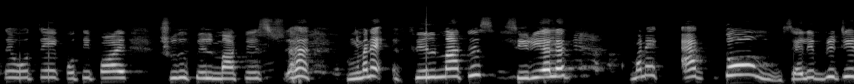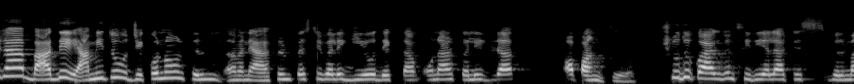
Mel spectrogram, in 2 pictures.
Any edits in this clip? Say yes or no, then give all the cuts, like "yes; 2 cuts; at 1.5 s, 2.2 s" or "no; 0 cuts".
no; 0 cuts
